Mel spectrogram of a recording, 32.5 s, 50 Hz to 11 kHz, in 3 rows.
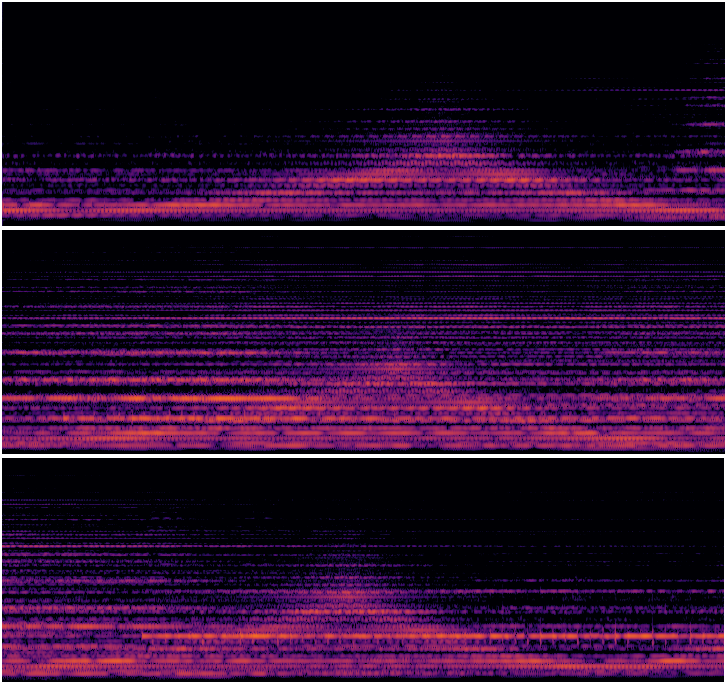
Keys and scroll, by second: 3.7 z, 5.0 Escape, 7.8-8.5 typing, 20.6 ctrl+c, 25.7 a, 27.8 m.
